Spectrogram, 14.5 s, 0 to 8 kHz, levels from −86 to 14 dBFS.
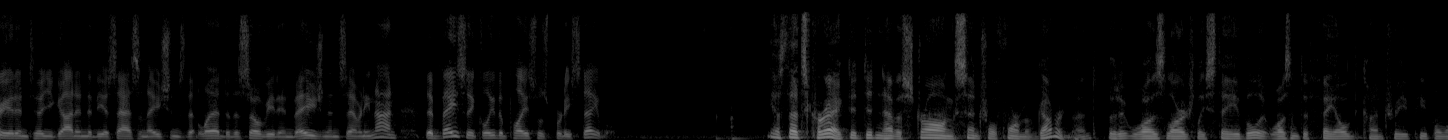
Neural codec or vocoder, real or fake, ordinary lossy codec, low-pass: none; real; MP3, 48 kbps; 7.2 kHz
